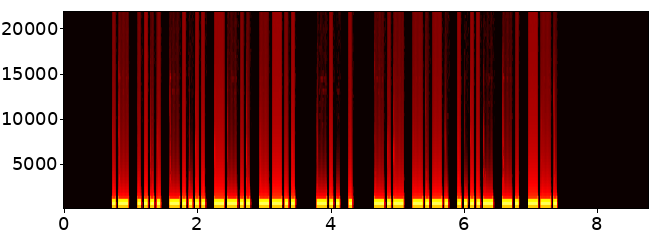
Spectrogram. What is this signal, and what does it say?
Morse code, heard as a keyed tone, about 25 wpm, 700 Hz. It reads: AH6ZZ DE KC4NG
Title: USA Callsign DE Callsign - 5 Characters - 25wpm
